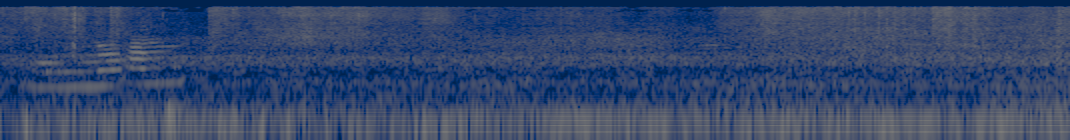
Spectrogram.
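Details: Outdoor stray cat, white with a gray tail, waiting beside a kitten; one short upward-bending meow at the start, then only a constant low rumble of street noise.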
